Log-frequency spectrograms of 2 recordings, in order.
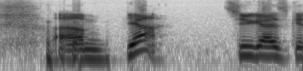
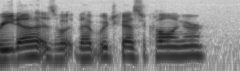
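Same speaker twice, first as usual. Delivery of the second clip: usual speaking voice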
